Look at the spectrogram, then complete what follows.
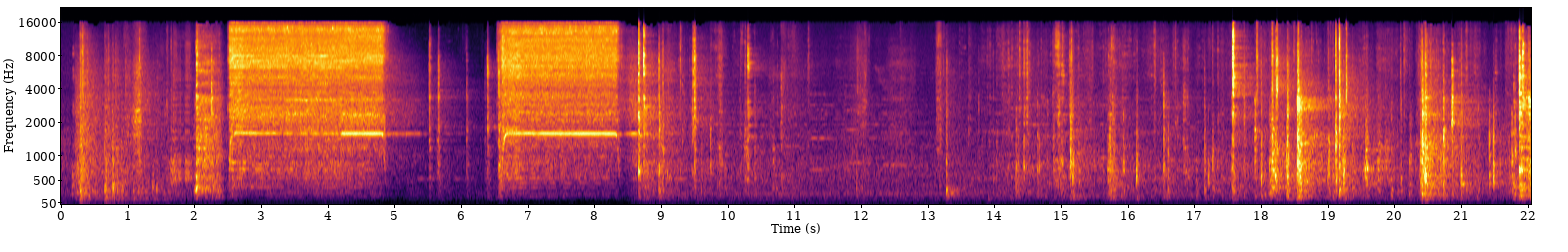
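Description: Power drill-driver running twice in steady spells of about two seconds each, spinning out the bolts of a car's battery tray. After that come scattered metallic clicks and rattles of tools and parts being handled, busier near the end.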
